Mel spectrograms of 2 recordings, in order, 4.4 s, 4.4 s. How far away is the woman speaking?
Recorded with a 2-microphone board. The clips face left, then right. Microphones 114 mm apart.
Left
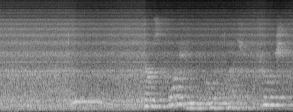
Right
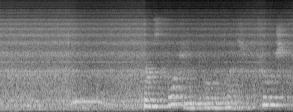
About 0.7 m.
